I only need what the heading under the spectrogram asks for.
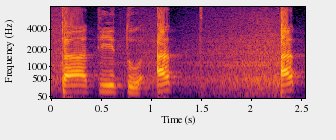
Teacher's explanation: Ta atau to ujung lidah di belakang gigi, sehingga menghasilkan angin.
